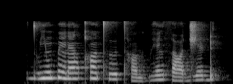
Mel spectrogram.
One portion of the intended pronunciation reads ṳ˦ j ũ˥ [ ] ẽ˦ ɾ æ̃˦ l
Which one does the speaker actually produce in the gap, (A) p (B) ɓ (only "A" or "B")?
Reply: A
